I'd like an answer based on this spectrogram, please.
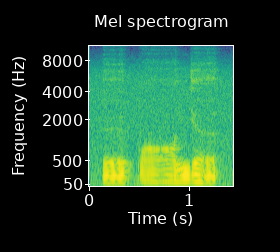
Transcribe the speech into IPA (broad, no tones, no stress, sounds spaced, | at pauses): ø p ɔː nʲ ə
